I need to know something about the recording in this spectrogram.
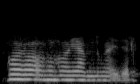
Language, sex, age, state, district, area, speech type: Manipuri, female, 45-60, Manipur, Churachandpur, rural, conversation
